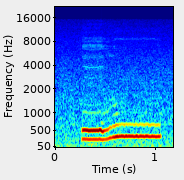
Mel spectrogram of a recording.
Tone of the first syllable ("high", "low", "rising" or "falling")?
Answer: low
